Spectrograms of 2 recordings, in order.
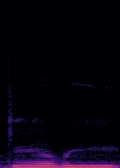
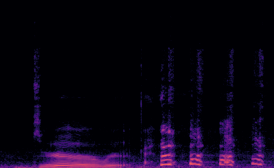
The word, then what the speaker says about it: Derry: This is and I just saw another post about welcome to dairy and excuse me, welcome to Dury. Dur.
